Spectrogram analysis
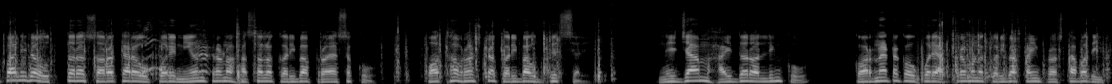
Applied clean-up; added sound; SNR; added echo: neural mask model RNNoise.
